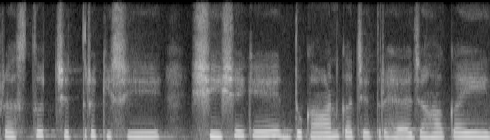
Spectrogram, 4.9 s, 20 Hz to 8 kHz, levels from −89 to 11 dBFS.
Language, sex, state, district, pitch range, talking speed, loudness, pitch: Hindi, female, Haryana, Jhajjar, 250-280 Hz, 135 wpm, -13 LUFS, 260 Hz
